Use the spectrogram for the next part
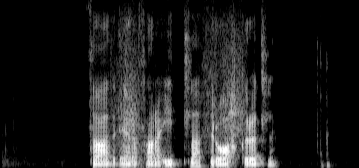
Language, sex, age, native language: Icelandic, male, 30-39, Icelandic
